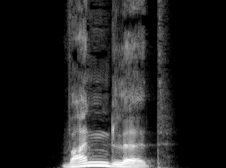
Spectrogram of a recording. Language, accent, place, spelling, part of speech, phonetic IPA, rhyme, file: German, Germany, Berlin, wandlet, verb, [ˈvandlət], -andlət, De-wandlet.ogg
- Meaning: second-person plural subjunctive I of wandeln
